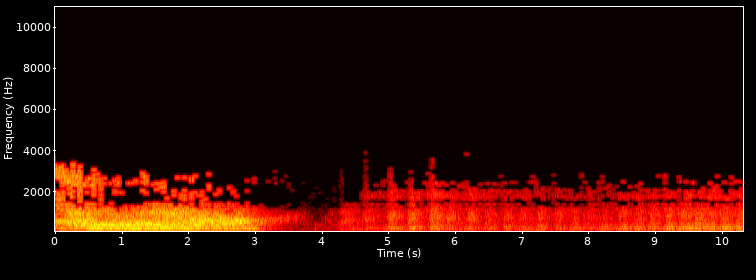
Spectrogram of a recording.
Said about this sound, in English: Say, did you hear that, gang? That was the Terra Express train trying to get up speed on ordinary fuel. Not very speedy, was it?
